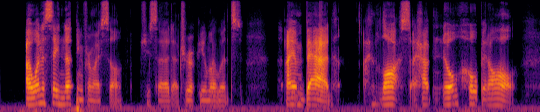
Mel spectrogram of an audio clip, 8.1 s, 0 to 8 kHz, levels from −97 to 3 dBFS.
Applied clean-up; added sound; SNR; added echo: neural diffusion model UNIVERSE++.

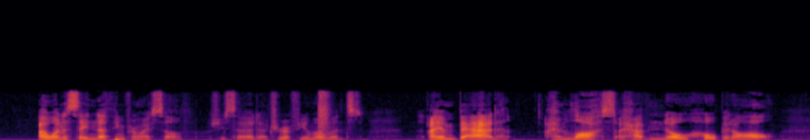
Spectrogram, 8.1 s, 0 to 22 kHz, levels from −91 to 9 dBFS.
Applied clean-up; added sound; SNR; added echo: none; Snare drum; 15 dB; none.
